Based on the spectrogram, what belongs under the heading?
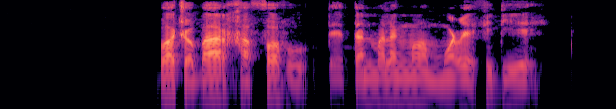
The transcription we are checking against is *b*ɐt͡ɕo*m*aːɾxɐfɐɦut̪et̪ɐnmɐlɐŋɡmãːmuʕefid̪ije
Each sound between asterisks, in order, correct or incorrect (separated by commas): correct, incorrect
